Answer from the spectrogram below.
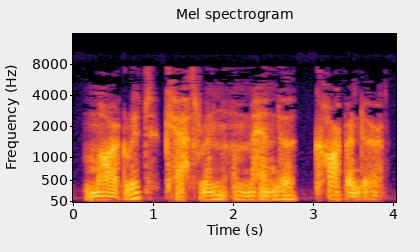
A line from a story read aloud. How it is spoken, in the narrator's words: he said, his voice hushed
